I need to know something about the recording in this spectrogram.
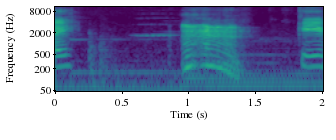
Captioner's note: super-clears up throat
